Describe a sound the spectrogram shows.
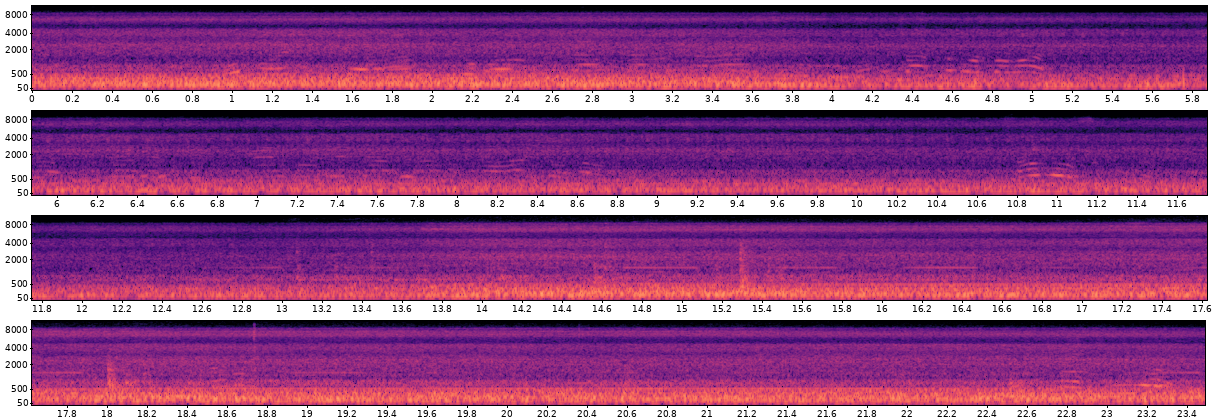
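A heavy diesel engine rumbles loudly close by.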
